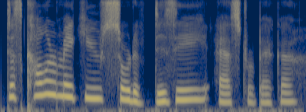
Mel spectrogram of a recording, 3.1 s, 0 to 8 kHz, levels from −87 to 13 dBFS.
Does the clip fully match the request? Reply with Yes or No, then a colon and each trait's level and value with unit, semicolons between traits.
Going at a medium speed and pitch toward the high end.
Yes: average, 175 wpm; high, 235 Hz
